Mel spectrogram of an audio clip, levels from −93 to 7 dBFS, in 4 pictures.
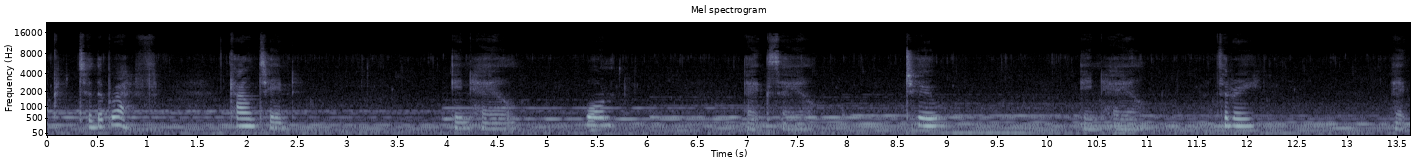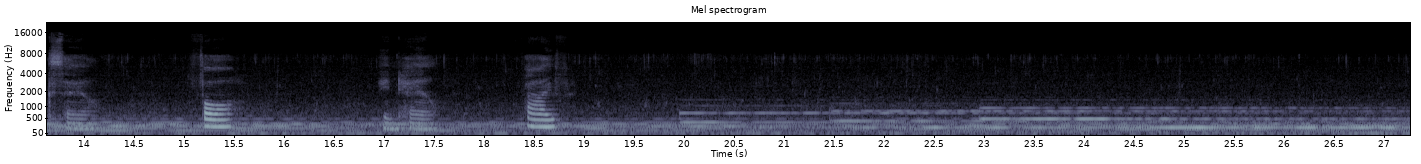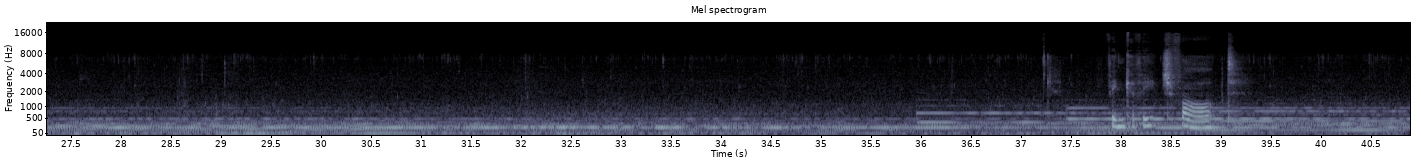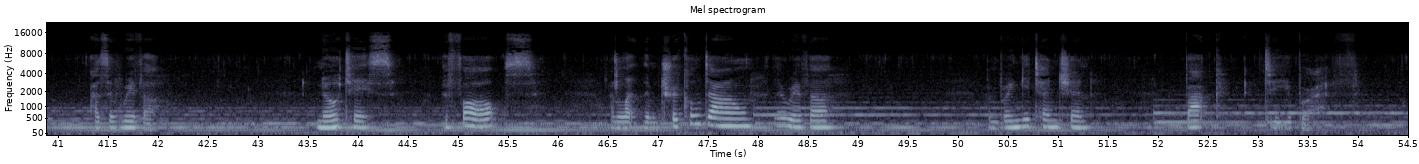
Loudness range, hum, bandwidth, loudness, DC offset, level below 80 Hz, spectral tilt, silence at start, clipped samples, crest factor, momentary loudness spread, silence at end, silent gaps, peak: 10 LU; none; 16 kHz; -38 LUFS; under 0.1%; -54 dBFS; -6 dB/octave; 0 s; under 0.1%; 20 dB; 14 LU; 0 s; none; -16 dBFS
